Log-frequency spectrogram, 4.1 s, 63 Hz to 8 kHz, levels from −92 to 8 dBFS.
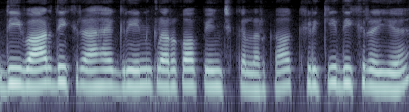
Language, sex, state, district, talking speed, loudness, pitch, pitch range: Hindi, female, Chhattisgarh, Bilaspur, 220 wpm, -18 LUFS, 195 Hz, 190-205 Hz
